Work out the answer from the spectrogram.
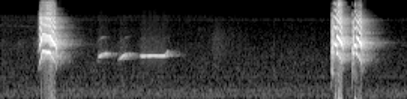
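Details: Pet parrot losing its feathers to molting: one harsh squawk, a run of soft wavering whistles, a pause, then a loud double squawk.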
